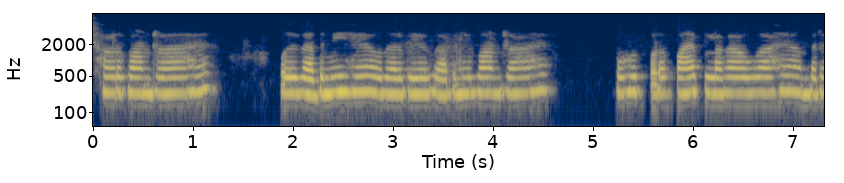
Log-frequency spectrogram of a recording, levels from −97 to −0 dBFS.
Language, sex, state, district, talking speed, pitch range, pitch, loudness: Hindi, female, Jharkhand, Sahebganj, 195 wpm, 235-250 Hz, 240 Hz, -22 LUFS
